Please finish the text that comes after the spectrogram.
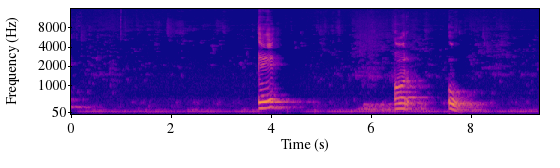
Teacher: ए और ओ का जब हम उच्चारण करते हैं तो जिह्वा संवृत की अपेक्षा थोड़ी नीचाई पर रहती हैं, थोड़ी नीचे रहती हैं। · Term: अर्धसंवृत स्वर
